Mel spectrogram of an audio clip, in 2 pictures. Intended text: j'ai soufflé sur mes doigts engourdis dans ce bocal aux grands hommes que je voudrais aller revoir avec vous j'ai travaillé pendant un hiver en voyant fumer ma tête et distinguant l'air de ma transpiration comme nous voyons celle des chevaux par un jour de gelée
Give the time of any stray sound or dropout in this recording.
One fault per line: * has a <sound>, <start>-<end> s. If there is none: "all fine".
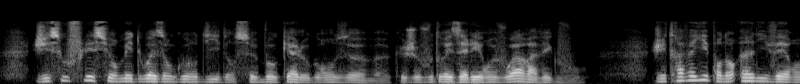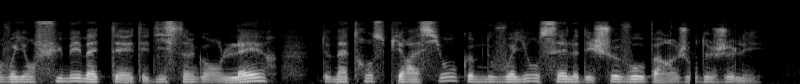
* has a dropout, 14.9-15.0 s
